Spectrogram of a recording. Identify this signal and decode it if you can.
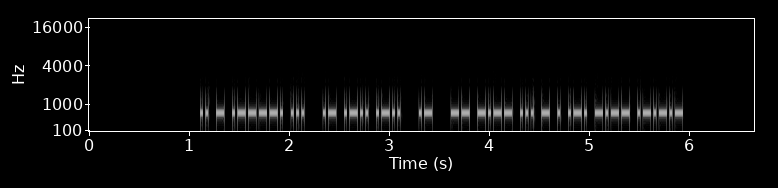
Morse code, heard as a keyed tone, about 44 wpm, 700 Hz. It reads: IT'S ALL A MYSTERY.
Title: A Sound Of Thunder 45wpm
